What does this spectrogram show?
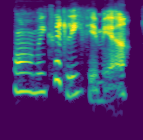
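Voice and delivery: stage whisper, under the breath. Leaning in to speak to Akari in character: half-whispered under her breath. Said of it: "kind of under her breath say".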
